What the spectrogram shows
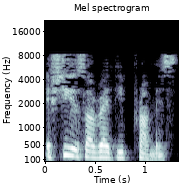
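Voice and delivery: ordinary delivery

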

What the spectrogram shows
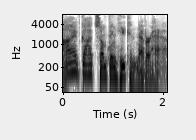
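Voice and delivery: ordinary delivery

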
